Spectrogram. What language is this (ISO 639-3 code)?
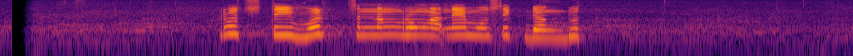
jav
